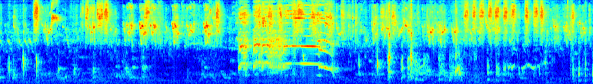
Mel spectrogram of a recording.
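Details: Rooster on a farm in a village, where roosters are eating tomatoes; one drawn-out crow of about two seconds rises from a busy background of sharp chirps and clucks, with scattered clicks before and after.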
